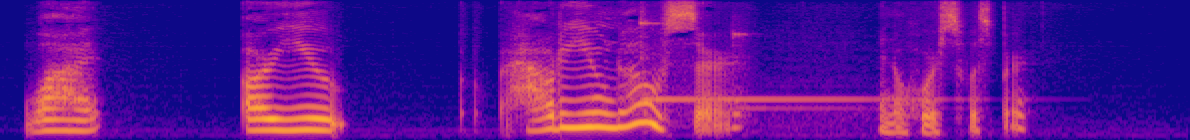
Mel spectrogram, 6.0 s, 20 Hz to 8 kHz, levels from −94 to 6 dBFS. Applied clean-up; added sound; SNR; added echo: neural mask model RNNoise.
